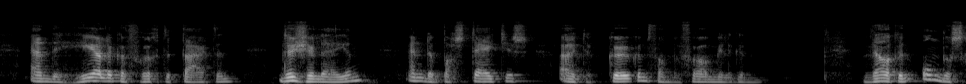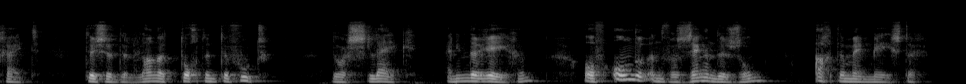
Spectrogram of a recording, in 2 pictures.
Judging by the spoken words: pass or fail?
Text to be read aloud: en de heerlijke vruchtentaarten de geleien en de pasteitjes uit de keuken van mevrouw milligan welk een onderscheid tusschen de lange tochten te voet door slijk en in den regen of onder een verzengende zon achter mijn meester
pass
